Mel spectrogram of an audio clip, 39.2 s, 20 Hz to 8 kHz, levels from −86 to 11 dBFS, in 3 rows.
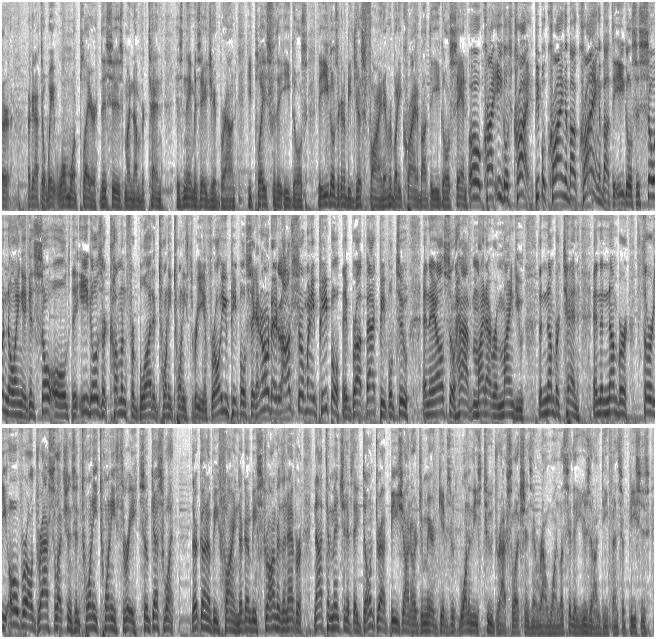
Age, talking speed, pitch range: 40-59, 220 wpm, 100-150 Hz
